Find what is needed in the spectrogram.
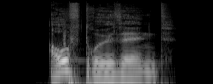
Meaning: present participle of aufdröseln
- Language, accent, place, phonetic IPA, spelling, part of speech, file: German, Germany, Berlin, [ˈaʊ̯fˌdʁøːzl̩nt], aufdröselnd, verb, De-aufdröselnd.ogg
